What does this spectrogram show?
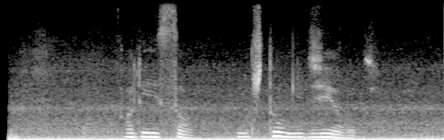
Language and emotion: Russian, sad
